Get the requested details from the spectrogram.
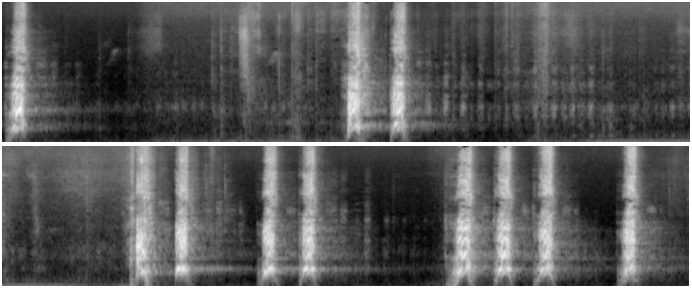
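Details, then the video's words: German Shepherd barking: sharp loud single barks, some in quick pairs or runs of three, separated by pauses, with a faint low hum between bursts. "German Shepherd's barking/Szczekanie Owczarka Niemieckiego"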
